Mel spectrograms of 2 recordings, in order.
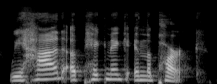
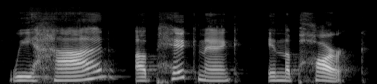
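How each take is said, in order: First: The sentence is spoken at a fast pace. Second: The sentence is spoken at a slow pace. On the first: "I'll say it fast" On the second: "Now I'll say it slower"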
